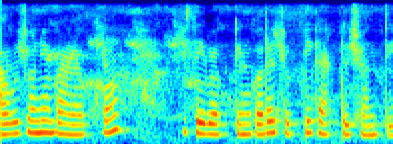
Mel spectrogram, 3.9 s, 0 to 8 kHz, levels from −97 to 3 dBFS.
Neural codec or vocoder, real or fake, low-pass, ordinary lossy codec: codec, 24 kHz, 6 kbps, HILCodec; fake; 7.2 kHz; none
